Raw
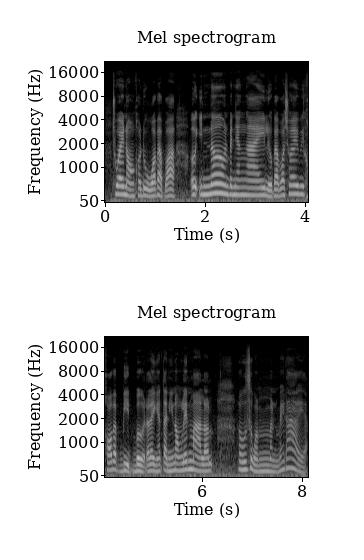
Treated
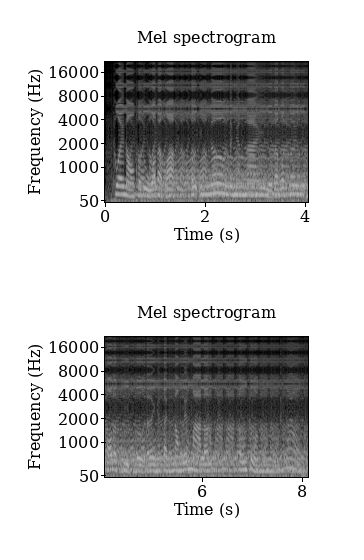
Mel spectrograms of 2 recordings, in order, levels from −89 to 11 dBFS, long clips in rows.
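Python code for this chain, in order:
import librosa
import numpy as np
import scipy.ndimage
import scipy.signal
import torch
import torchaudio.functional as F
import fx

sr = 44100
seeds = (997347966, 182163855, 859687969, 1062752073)

p1 = scipy.signal.sosfilt(scipy.signal.butter(2, 1300.0, 'lowpass', fs=sr, output='sos'), x)
p2 = fx.over_compress(p1, sr, threshold_db=-27.0, ratio=-1.0)
p3 = p1 + (p2 * 10.0 ** (0.0 / 20.0))
p4 = fx.dmg_crackle(p3, sr, seeds[0], per_s=300.0, level_db=-31.0)
p5 = p4 + fx.echo_heads(p4, sr, ms=222, heads='all three', feedback_pct=73, wet_db=-12.0, dry=0)
p6 = np.repeat(scipy.signal.resample_poly(p5, 1, 8), 8)[:len(p5)]
y = p6 * 10.0 ** (-3.0 / 20.0)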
